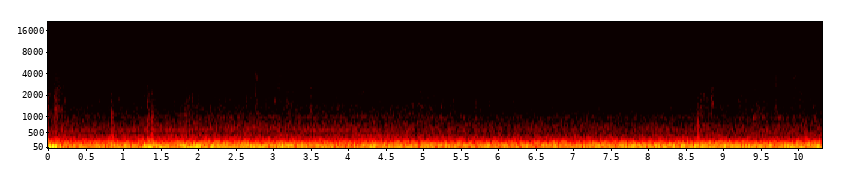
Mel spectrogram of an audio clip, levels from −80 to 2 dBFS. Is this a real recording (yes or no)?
yes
